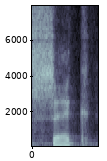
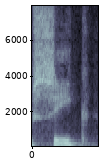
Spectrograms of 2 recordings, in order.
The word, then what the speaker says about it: Sikh: life you were a Sikh it's pronounced sick in among the punjabis so but we'll call you seek for the American audience that you were born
